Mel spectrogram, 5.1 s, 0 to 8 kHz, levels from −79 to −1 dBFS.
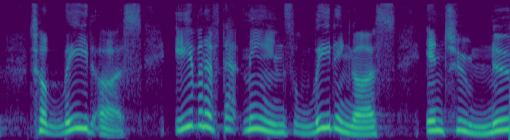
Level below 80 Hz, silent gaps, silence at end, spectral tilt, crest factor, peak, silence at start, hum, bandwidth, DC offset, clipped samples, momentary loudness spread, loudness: -76 dBFS; none; 0 s; -6.5 dB/octave; 16 dB; -14 dBFS; 0.35 s; none; 7.6 kHz; under 0.1%; under 0.1%; 13 LU; -30 LUFS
